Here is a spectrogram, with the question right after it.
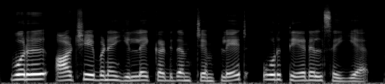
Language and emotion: Tamil, neutral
